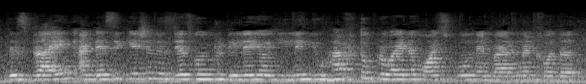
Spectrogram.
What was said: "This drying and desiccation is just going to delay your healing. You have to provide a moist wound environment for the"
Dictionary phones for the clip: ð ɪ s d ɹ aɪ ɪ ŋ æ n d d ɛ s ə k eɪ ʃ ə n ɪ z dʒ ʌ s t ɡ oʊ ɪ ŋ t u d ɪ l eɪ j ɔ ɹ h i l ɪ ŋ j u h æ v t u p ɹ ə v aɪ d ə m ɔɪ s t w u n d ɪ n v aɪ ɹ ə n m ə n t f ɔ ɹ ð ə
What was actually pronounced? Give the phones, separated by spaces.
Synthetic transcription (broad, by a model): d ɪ s d ɹ aɪ ɪ ŋ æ n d d ɛ s ə k eɪ ʃ ə n ɪ z dʒ ʌ s t ɡ oʊ ɪ ŋ t u d ɪ l eɪ j ɔ ɹ h i l ɪ ŋ j u h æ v t u p ɹ ə v aɪ d ə m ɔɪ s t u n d ɪ n v aɪ ɹ ə n m ə n t f ɔ ɹ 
